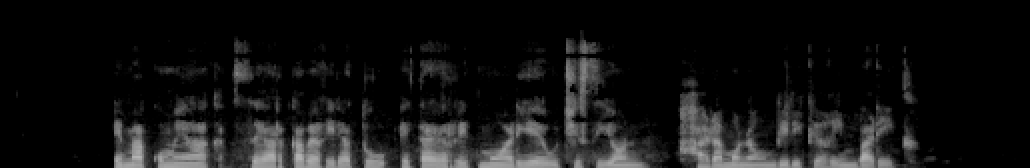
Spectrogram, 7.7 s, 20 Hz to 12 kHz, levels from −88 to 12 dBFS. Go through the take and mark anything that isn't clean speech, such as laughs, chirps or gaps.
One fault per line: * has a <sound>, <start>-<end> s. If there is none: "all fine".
all fine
